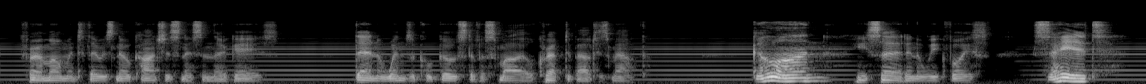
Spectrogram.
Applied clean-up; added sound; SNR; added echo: none; Bowed string instrument; 20 dB; none.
